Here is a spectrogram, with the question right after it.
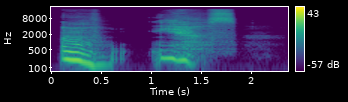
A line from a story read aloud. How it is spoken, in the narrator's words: hissed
